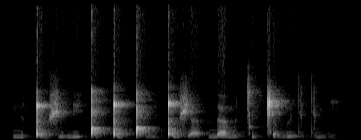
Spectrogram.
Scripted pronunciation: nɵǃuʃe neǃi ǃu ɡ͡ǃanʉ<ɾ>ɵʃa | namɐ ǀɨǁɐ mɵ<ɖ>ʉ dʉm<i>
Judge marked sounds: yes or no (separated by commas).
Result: no, no, yes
